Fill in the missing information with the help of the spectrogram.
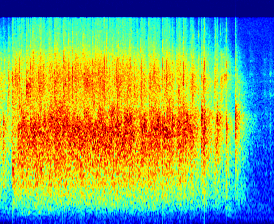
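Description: Audience applauding, starting abruptly and holding steady, then dying away about four and a half seconds in.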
